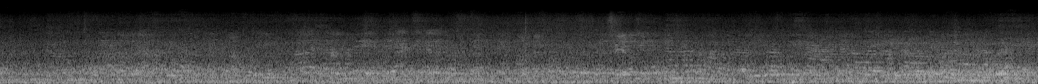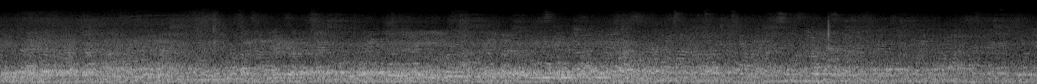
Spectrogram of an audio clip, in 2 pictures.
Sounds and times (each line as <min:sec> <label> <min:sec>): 0:07.3 Walla 0:20.7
